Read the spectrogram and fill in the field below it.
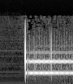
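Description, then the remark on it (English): A telephone number being dialed on a touch-tone keypad to call a crisis line: a steady electronic dual-tone beep with faint clicks between key presses, clear, after a brief quiet start. “Phone Fun! Phone Fun! The dialing, devilishly demonistic”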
